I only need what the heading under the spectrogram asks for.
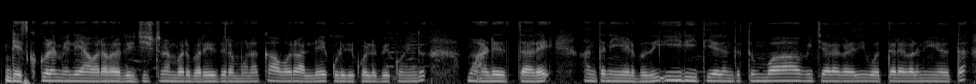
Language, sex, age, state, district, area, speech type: Kannada, male, 18-30, Karnataka, Chikkaballapur, urban, spontaneous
